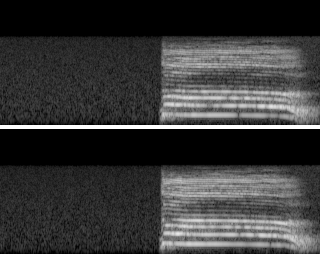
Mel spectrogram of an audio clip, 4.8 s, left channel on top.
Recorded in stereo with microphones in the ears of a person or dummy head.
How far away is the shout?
About 3 m.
